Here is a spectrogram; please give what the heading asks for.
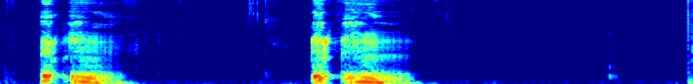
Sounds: Throat clearing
